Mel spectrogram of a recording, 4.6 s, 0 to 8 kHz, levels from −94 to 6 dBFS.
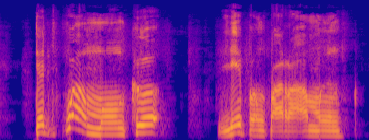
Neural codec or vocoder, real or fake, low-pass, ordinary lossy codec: none; real; 7.2 kHz; MP3, 64 kbps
